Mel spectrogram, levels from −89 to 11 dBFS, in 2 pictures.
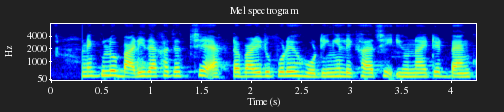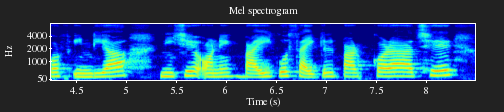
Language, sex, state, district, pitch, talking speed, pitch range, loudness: Bengali, female, West Bengal, North 24 Parganas, 210 Hz, 170 wpm, 200-225 Hz, -24 LUFS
